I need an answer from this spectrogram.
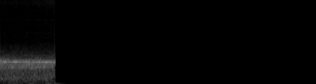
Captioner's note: none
